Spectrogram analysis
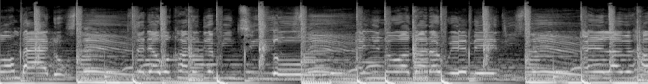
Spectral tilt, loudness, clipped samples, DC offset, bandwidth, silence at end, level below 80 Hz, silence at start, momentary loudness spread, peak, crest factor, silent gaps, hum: -4.5 dB/octave; -10 LUFS; under 0.1%; under 0.1%; 20 kHz; 0 s; -12 dBFS; 0 s; 3 LU; 0 dBFS; 10 dB; none; none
